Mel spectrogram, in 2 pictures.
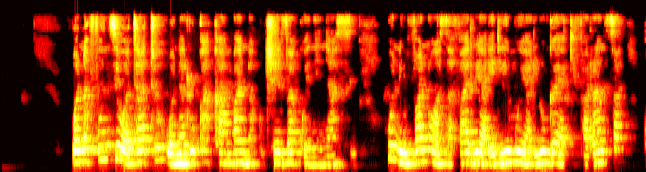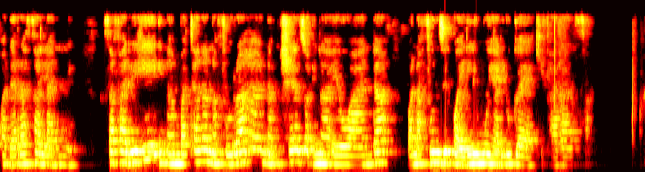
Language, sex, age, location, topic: Swahili, female, 18-24, Kisumu, education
